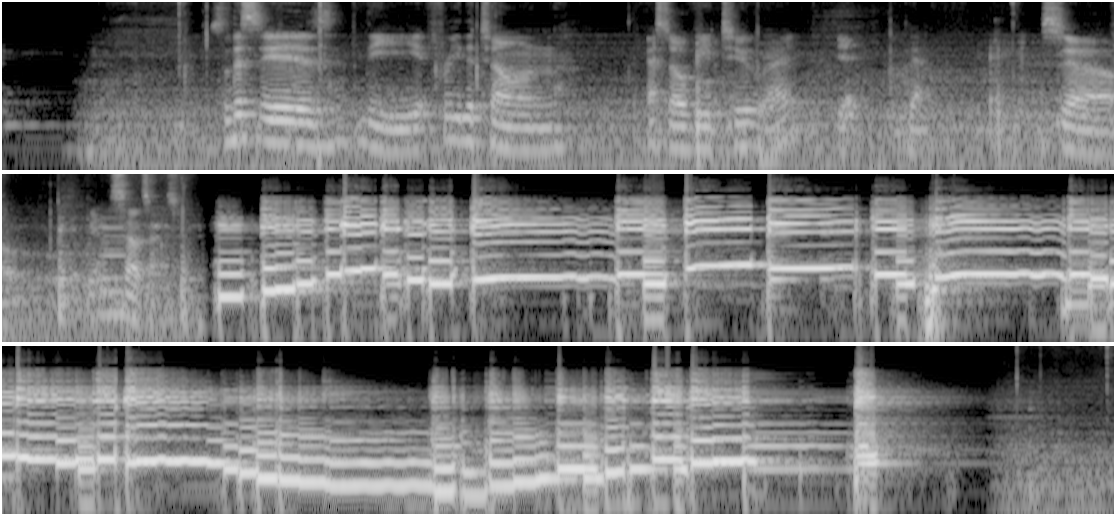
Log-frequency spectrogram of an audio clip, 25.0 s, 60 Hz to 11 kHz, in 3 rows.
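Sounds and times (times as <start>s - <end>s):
overdriven electric guitar blues lead: 8.4s - 24.4s.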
